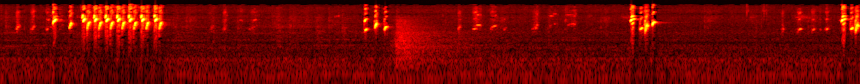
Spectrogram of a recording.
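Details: European goldfinch song: short bursts of bright, tinkling twitters, one quick rippling run of high notes followed by scattered chirps, over a steady low rumbling background noise.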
